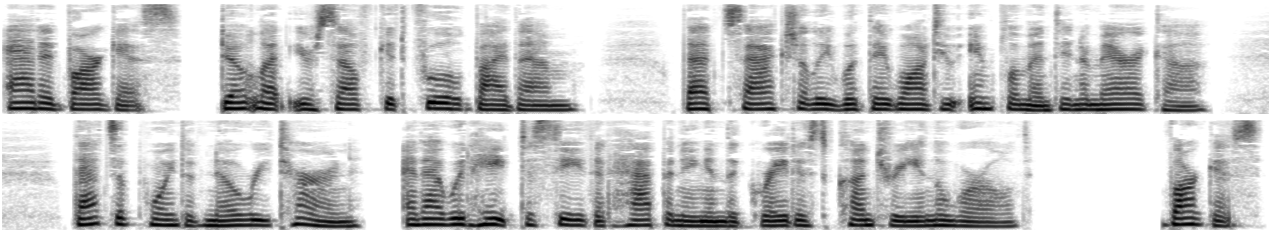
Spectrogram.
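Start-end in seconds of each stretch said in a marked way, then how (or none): none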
